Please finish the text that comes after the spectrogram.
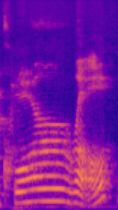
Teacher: you need a dark l at the end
